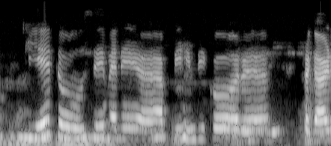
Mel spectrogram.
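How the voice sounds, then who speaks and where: A woman speaks with a Sri Lankan accent. There is noticeable background noise. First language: Sinhala (speaking Hindi). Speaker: Hindi teacher and award recipient. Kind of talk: interview. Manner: halting.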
